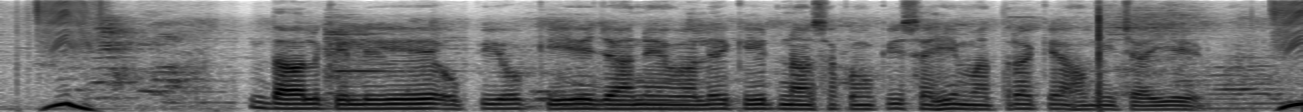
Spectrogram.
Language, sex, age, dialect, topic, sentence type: Hindi, male, 31-35, Marwari Dhudhari, agriculture, question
